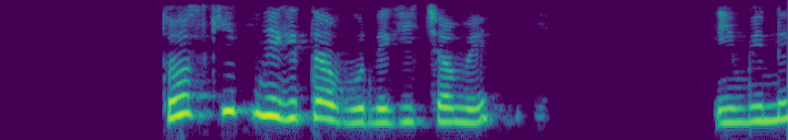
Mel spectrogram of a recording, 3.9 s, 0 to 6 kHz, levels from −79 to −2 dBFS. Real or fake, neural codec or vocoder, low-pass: fake; vocoder, 22.05 kHz, 80 mel bands, Vocos; 5.4 kHz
